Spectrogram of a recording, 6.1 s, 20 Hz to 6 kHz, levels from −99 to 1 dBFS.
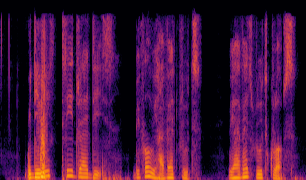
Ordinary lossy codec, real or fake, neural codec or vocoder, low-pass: AAC, 32 kbps; real; none; 5.4 kHz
